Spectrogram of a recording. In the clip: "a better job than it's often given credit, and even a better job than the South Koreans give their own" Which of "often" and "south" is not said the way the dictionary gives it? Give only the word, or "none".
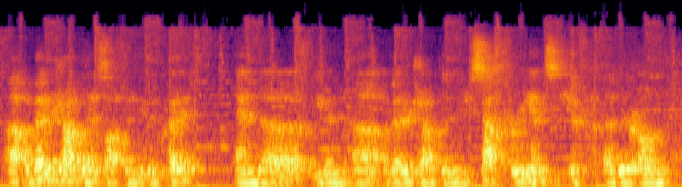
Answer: none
